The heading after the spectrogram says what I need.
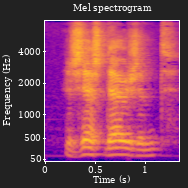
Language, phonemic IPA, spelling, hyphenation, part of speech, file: Dutch, /ˈzɛsˌdœy̯.zənt/, zesduizend, zes‧dui‧zend, numeral, Nl-zesduizend.ogg
- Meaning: six thousand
